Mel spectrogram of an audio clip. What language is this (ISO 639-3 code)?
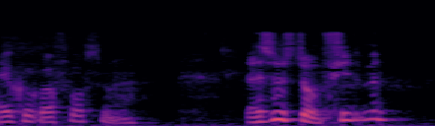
dan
